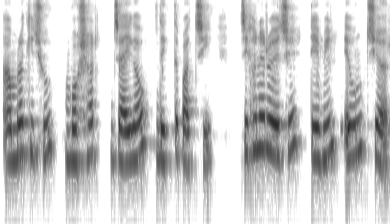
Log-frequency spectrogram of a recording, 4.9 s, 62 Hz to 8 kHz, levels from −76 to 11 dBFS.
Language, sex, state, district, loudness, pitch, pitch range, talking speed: Bengali, female, West Bengal, Malda, -17 LUFS, 275 Hz, 250-305 Hz, 145 wpm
